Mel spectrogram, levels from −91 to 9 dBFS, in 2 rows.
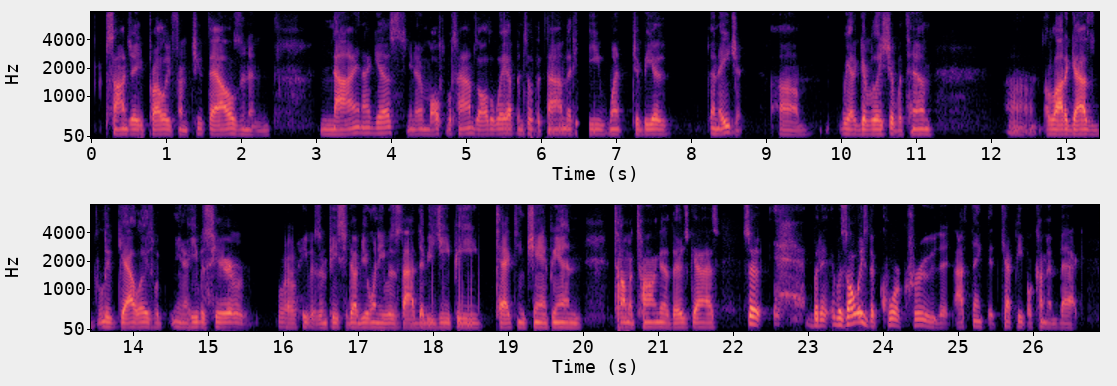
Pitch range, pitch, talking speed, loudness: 100-115 Hz, 110 Hz, 170 wpm, -27 LUFS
